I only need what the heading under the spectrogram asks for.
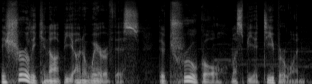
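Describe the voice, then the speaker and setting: A man's voice: low voice, huge pitch swings, moderate pace, gravelly, full character voice. A man reading a game's lines as an aloof, weary swordsman in a tired, formal voice. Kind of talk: reading game dialogue aloud.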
